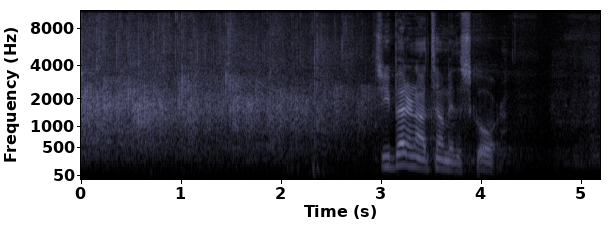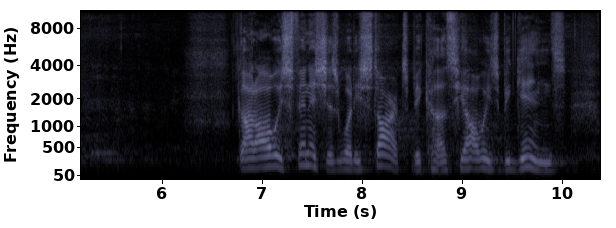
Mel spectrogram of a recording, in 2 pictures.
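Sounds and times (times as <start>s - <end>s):
crowd applause: 0.0s - 2.9s
speech: 3.0s - 4.4s, 6.8s - 10.3s.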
